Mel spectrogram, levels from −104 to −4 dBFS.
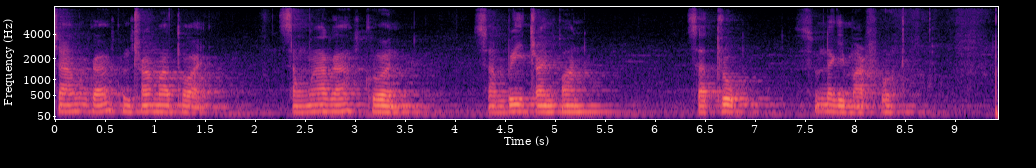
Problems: none marked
